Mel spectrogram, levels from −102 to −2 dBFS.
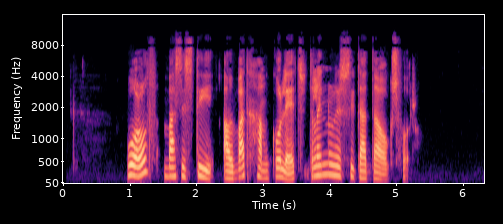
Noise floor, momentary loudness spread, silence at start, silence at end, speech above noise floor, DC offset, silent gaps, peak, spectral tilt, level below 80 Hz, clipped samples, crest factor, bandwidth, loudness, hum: -83 dBFS; 9 LU; 0.95 s; 1.05 s; 63 dB; under 0.1%; none; -2 dBFS; -4.5 dB/octave; -68 dBFS; under 0.1%; 20 dB; 9.8 kHz; -20 LUFS; none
